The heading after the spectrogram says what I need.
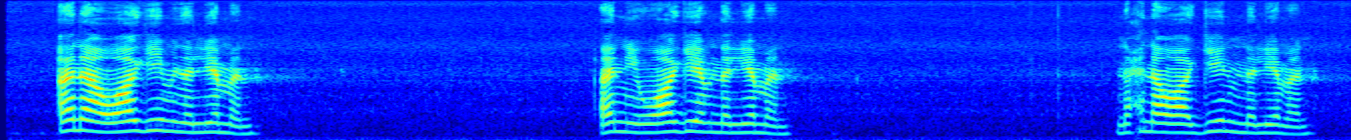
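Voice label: I am from, Yemeni arabic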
